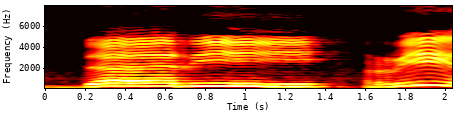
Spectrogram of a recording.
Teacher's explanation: ra baris bawah kena baca dengan nipis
